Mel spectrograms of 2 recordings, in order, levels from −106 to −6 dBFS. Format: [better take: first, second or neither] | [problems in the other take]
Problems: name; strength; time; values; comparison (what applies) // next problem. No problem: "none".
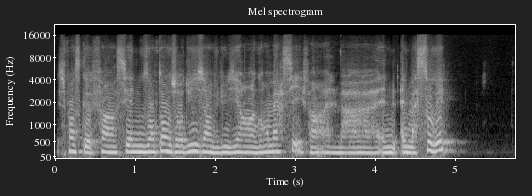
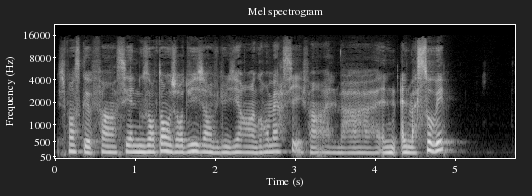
second | distortion; heavy; 7 dB below the speech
